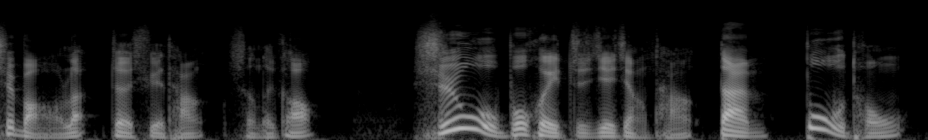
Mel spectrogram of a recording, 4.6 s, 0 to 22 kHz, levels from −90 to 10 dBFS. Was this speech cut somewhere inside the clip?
yes; 2 cuts; at 1.8 s, 3.5 s

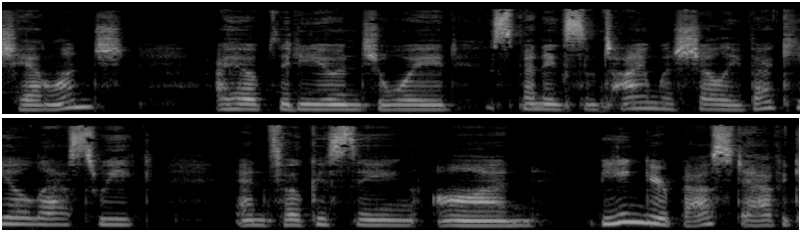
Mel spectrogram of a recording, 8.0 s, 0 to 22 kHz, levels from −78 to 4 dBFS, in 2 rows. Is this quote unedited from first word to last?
yes; 0 cuts

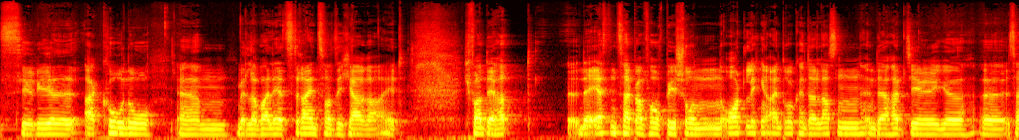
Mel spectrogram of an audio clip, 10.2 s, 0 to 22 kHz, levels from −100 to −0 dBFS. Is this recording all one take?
yes; 0 cuts

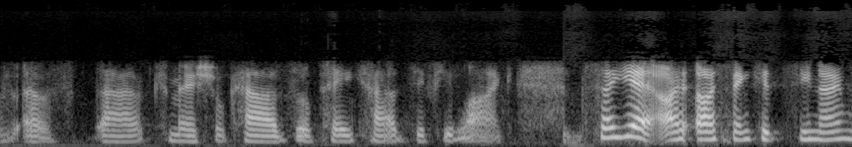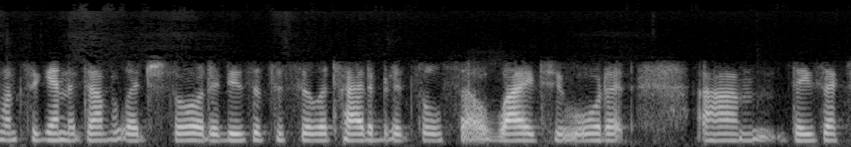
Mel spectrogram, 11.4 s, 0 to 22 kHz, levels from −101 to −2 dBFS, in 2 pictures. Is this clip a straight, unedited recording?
yes; 0 cuts

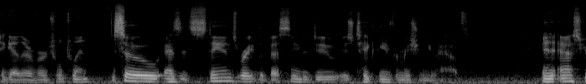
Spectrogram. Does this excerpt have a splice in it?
yes; 2 cuts; at 2.5 s, 3.5 s

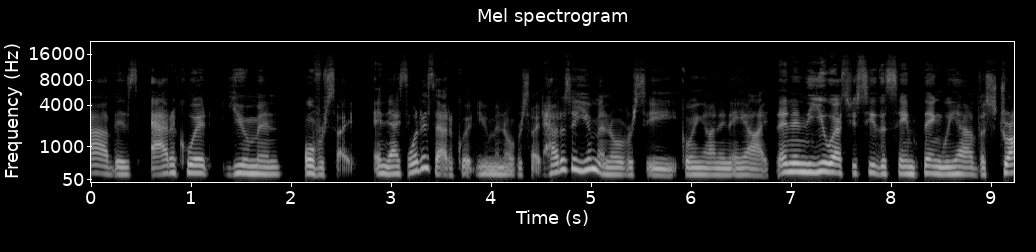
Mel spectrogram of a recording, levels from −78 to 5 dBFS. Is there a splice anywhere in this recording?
yes; 3 cuts; at 2.7 s, 3.2 s, 5.9 s

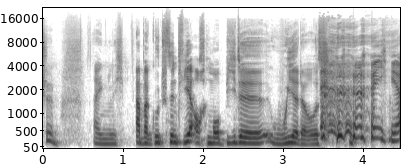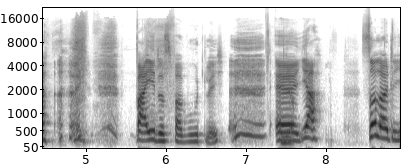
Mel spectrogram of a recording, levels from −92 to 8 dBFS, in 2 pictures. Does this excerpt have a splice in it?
yes; 3 cuts; at 1.1 s, 1.5 s, 2.0 s

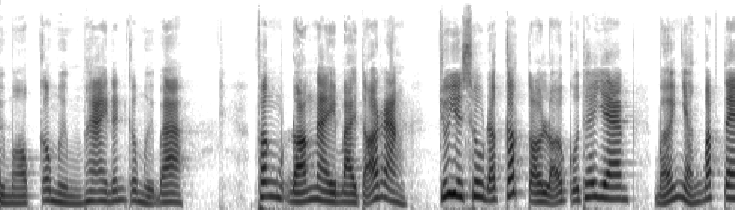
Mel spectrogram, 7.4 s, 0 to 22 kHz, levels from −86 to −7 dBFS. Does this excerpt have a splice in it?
no; 0 cuts

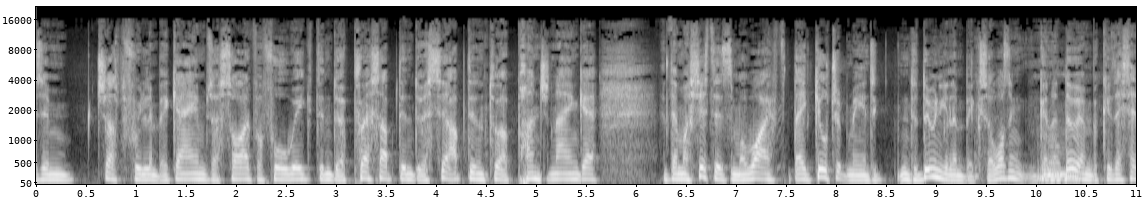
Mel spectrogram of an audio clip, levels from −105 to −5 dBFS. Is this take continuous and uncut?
no; 2 cuts; at 1.8 s, 7.5 s

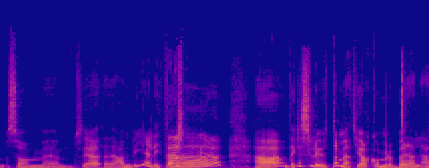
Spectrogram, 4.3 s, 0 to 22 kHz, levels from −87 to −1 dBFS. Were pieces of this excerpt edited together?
yes; 2 cuts; at 1.6 s, 2.9 s

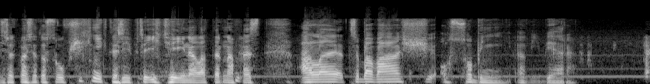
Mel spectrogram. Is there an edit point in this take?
no; 0 cuts

